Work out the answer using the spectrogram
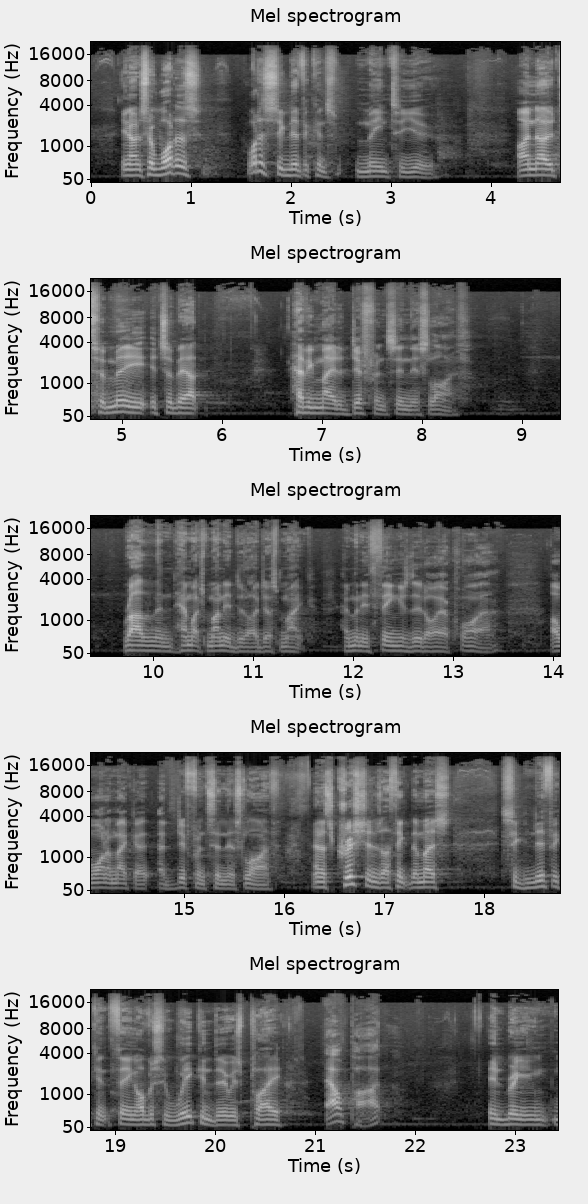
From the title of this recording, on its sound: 2016 100x Mavericks Convention Keynote Presentation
